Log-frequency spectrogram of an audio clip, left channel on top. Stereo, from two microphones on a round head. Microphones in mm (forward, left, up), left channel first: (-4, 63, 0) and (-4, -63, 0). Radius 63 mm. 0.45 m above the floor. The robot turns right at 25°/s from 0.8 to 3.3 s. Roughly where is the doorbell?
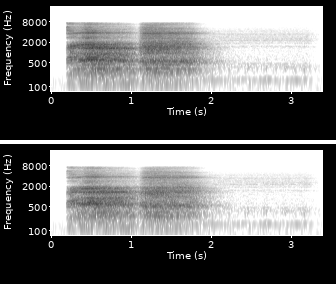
No doorbell in this recording.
